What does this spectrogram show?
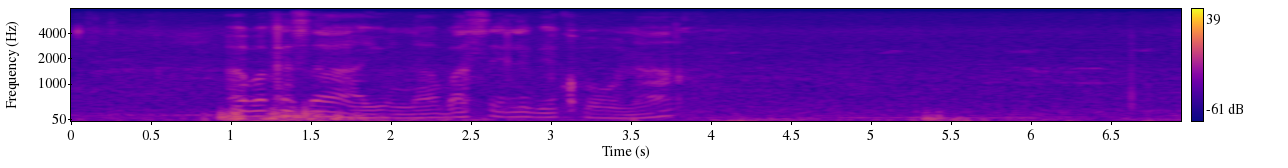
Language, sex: Xhosa, male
